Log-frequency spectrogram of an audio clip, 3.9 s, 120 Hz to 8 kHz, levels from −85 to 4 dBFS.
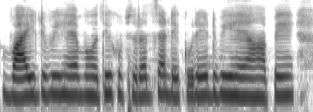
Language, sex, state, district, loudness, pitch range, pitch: Hindi, female, Jharkhand, Palamu, -19 LUFS, 225-235 Hz, 230 Hz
